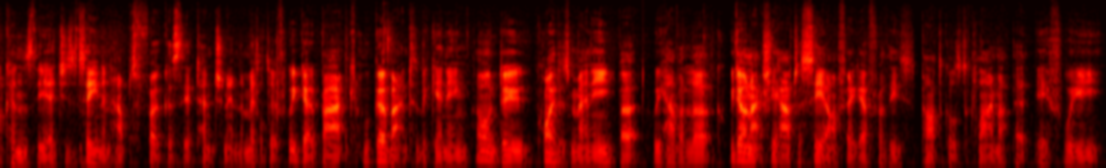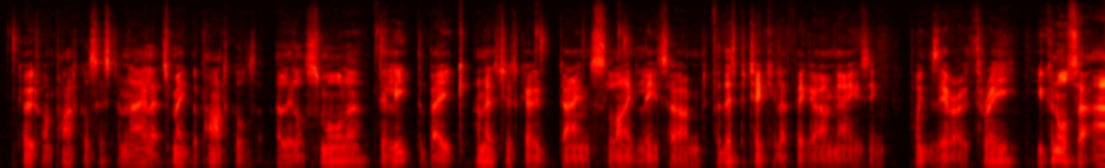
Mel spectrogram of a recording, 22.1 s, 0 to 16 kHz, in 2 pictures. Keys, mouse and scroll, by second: 2.6 scroll up 1, 2.9 Escape, 3.8 click, 6.4-8.0 scroll up 1, 10.3 click, 11.7-12.4 scroll up 1, 12.4-14.4 scroll down 1, 14.8 click, 15.7-16.1 scroll up 1, 16.4 click.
